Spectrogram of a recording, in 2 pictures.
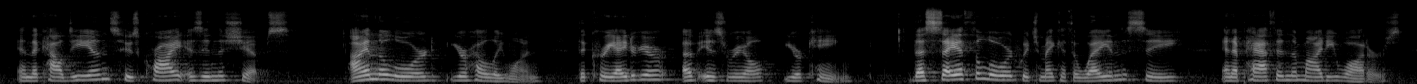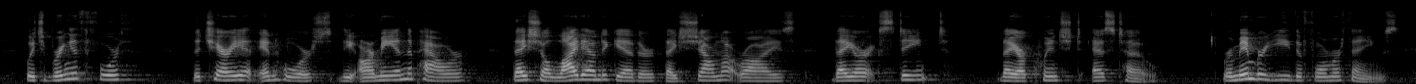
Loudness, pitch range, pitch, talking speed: -33 LUFS, 165-200 Hz, 180 Hz, 155 wpm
